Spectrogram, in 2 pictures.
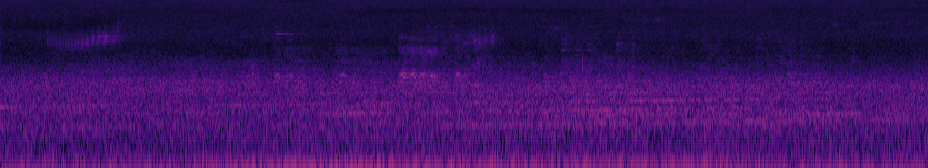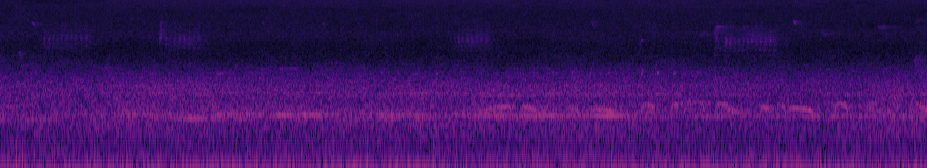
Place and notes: Kasteelheuvel, Bronkhorst, Netherlands - Kasteelheuvel, Bronkhorst
Birds, road and river traffic in distance.
Soundfield Microphone, Stereo decode.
